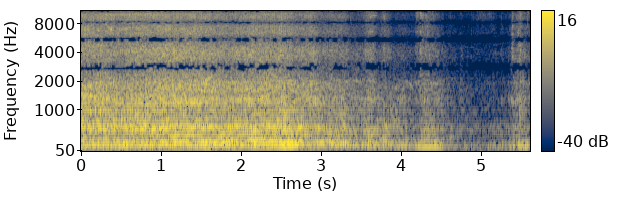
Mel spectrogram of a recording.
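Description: Off-road rock buggy's engine revving hard as it drives out of the water and climbs a rock ledge. The engine eases off about three seconds in, surges briefly once more, then falls quieter near the end.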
